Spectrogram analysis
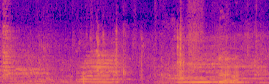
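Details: Large cattle being unloaded from a truck in Indonesia, startled and brought inside so it would not run onto the road: two long, steady, tonal moos with rich harmonics, the second rising slightly at its end, over people talking.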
